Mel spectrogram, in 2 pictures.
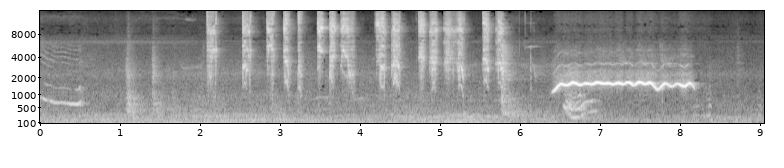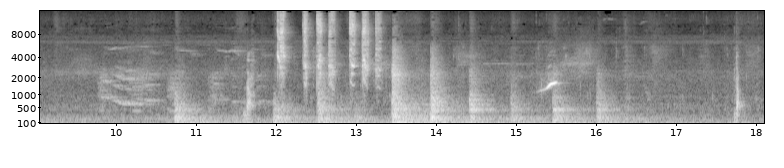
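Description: Quick runs of sharp clicking sounds, like those made to call a puppy, with one steady high whistle lasting about two seconds in between.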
